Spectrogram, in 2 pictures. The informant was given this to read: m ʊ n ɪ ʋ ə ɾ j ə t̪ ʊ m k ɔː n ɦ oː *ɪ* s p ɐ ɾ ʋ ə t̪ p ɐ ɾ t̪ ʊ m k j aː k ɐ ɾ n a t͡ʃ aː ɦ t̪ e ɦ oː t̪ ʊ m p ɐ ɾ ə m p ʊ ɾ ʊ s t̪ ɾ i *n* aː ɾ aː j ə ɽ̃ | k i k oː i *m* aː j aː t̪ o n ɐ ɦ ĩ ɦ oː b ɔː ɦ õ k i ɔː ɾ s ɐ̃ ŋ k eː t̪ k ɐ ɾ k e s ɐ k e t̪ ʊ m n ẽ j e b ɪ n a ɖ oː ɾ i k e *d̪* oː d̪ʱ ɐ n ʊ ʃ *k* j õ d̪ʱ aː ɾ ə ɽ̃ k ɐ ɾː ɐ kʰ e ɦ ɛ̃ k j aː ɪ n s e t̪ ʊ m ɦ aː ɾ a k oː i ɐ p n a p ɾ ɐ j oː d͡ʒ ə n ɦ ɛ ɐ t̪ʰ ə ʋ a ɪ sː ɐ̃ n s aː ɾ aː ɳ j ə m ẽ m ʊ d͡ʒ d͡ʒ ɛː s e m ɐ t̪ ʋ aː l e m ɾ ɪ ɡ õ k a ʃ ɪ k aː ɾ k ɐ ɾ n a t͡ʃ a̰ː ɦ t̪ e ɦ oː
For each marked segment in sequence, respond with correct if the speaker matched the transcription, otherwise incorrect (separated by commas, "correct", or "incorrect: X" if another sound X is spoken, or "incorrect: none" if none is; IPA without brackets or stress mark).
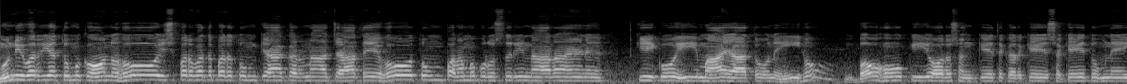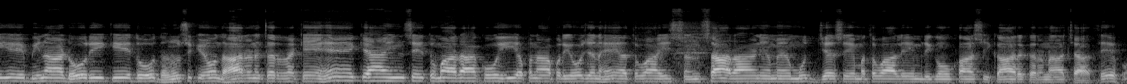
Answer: correct, correct, correct, correct, correct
